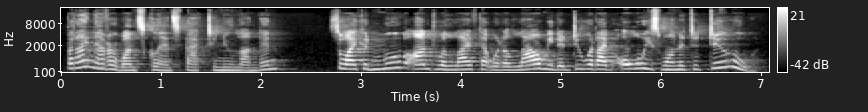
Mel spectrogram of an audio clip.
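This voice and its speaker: An actress playing an ambitious, hard-boiled young woman of the 1950s in a vintage audio drama, speaking deliberately and defiantly. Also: on the high side, expressive, natural voice. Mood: resolute, then impassioned.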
